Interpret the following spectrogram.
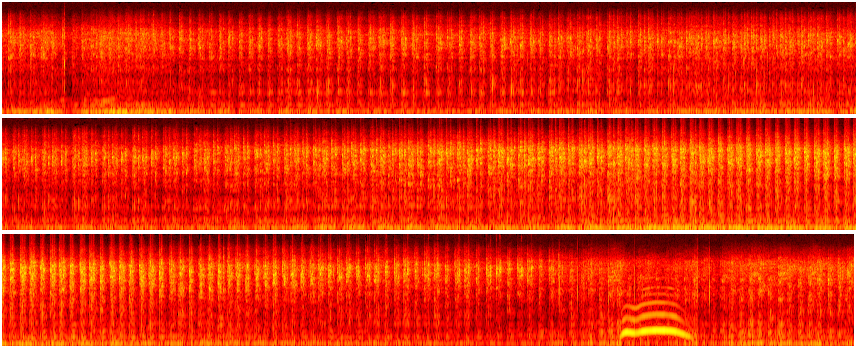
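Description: A loud hot-rod panel wagon's engine and exhaust running as the car drives slowly by, getting louder to a peak a little past the middle and then easing off. Its owners' words for it: loud and stinky.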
